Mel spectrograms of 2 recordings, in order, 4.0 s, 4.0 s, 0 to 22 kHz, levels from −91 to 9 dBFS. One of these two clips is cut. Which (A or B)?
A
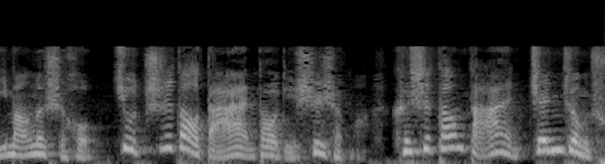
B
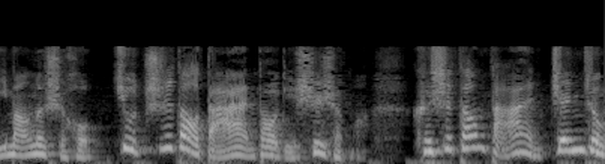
A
